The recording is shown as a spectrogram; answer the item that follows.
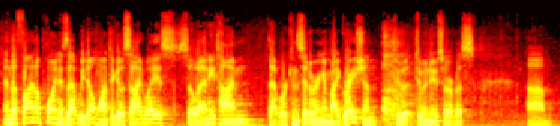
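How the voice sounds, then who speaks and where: A middle-aged American man giving a technical conference talk in a measured, matter-of-fact way, pausing often as he goes. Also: mid-range voice, darkish tone, slight background noise. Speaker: conference keynote speaker. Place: large lecture auditorium, indoors. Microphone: lapel mic.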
